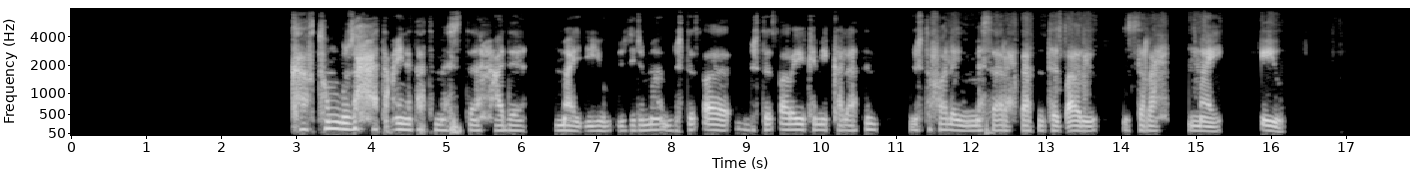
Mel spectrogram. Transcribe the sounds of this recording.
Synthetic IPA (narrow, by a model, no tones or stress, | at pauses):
kʰaβt̪ʰo̞mbɨzuħat̪ʕajnɐt̪ʰat̪mɐst̪ʰɐħad̪ɐ | majʔɨjːuʔɨzid̪ɨmːa | bɨzɨt̪ʰɐt͡sʼɐɾɐjukʰɐmikʰːalat̪ʰɨn | bɨzɨt̪ʰɐfalɐjumɐsaɾɨħt̪ʰat̪ɨnt̪ʰɐt͡sʼaɾiju | zɨsɨrːaħ | maj | ʔɨjːu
